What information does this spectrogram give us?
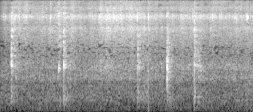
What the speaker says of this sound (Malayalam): ഇഞ്ചി, വെളുത്തുള്ളി, അതുപോലെ തന്നെ പച്ചമുളക്, കറിവേപ്പില ഇത്രയും ചേർത്തിട്ട് നന്നായിട്ടൊന്ന് വഴറ്റി കൊടുക്കുന്നുണ്ട്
